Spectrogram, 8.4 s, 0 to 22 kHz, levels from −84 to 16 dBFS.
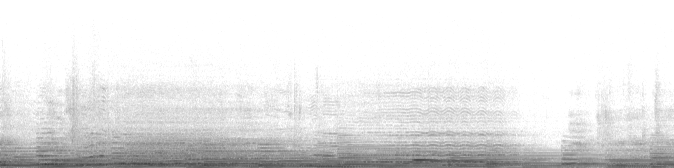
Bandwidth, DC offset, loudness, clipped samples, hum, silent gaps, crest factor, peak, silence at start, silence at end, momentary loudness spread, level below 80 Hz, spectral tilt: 11 kHz; under 0.1%; -21 LUFS; under 0.1%; none; none; 14 dB; -6 dBFS; 0 s; 0 s; 9 LU; -56 dBFS; -7 dB/octave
